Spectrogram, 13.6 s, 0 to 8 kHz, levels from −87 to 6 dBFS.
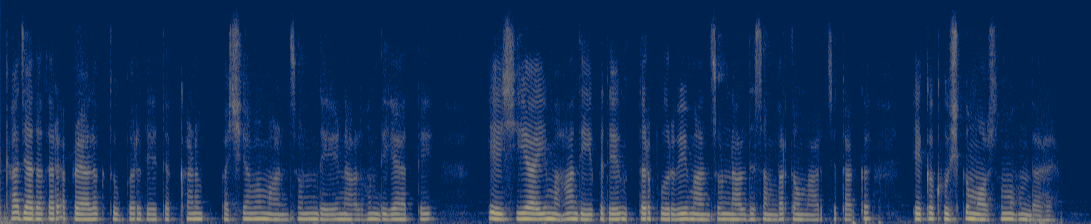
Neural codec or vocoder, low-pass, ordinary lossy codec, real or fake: none; 7.2 kHz; Opus, 24 kbps; real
